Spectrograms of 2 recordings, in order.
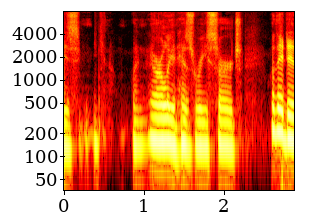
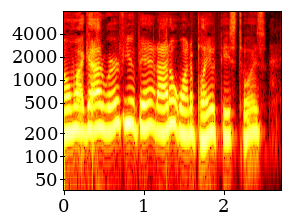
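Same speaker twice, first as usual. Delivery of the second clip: put-on high, bawling crying-baby wail; 7 semitones higher than usual. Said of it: "the baby won't stop bawling".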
